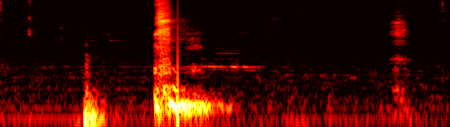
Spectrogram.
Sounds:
Sneeze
